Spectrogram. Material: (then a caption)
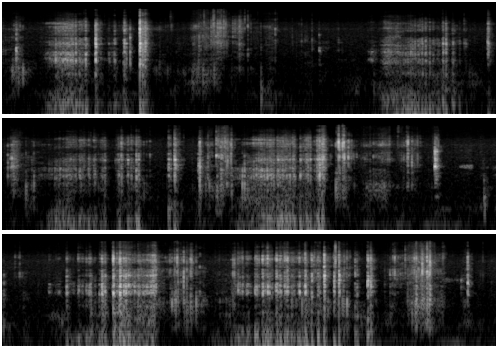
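Soap. A solid pink bar of dry soap, held in the hand, is scraped along its edge with a box-cutter blade, and flaky shavings pile up below. Repeated strokes make dry, crunchy, rasping bursts with bright, hissy texture and a low thud, separated by short quiet pauses.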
